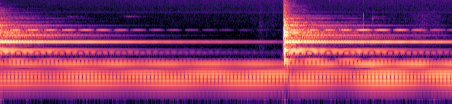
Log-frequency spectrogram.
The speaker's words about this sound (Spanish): Yo vivía de pequeña en una plaza en Córdoba frente a una iglesia y el sonido de las campanas era parte de mi día a día, algo de lo que solo me di cuenta cuando dejé de vivir allí. Sobre todo recuerdo el toque de campanas en las tardes de verano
